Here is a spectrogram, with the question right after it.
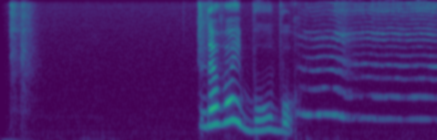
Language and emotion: Russian, sad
